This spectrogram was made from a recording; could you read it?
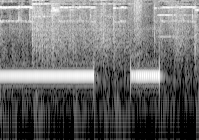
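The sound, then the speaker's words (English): A phone line rings out as radio station QDR calls its Cash Cow grand prize winner: a steady, low electronic ring tone sounds for about a second, pauses briefly, then starts again, with no one talking. “Let's call her up.”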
